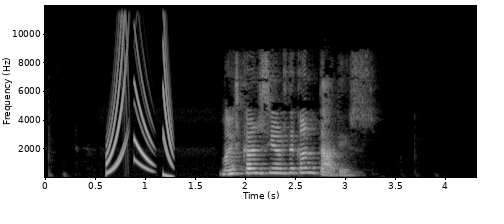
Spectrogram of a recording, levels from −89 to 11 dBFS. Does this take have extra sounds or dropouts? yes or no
yes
